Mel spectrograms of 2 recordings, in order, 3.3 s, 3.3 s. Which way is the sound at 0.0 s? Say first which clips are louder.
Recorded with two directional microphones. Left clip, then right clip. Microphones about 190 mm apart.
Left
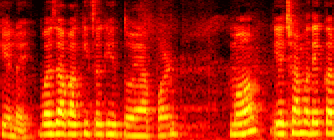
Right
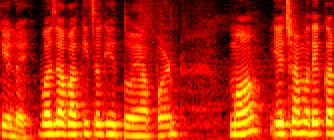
Right 3 dB; 45° right (ahead or behind).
